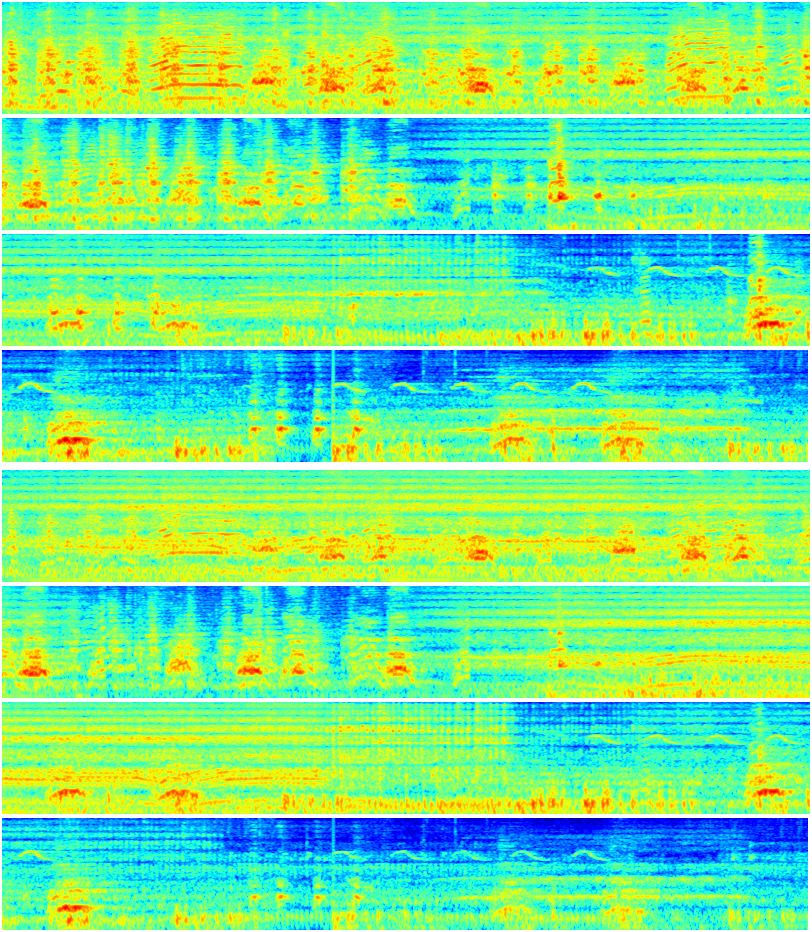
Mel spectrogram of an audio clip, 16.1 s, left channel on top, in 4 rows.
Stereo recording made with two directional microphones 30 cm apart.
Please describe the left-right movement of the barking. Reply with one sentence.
You can hear the barking go right and come back.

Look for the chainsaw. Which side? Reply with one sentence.
You can hear the chainsaw on the right.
